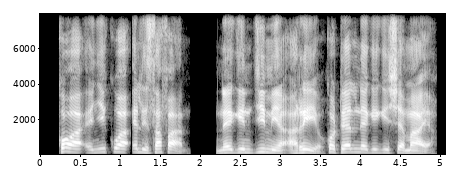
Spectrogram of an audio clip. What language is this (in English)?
Luo (Kenya and Tanzania)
